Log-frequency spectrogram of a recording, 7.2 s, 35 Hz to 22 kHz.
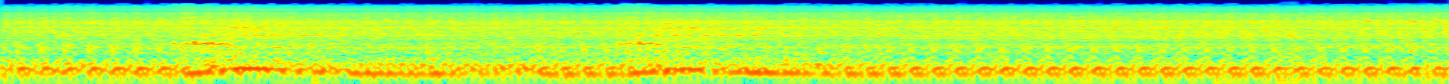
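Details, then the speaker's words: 1969 Chevy C10 engine with an oil pressure problem: the stock gauge read nothing, so a test gauge was fitted and motor flush dripped in. After a hard start on carb cleaner, a fast, dense metallic rattle rides a rough idle and grows louder on throttle blips. The gauge needle moved slightly, then fell back. Oil starvation is suspected. "it's rattling a lot. I did see some movement pressure coming up that line. Not a whole bunch, but it did move."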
